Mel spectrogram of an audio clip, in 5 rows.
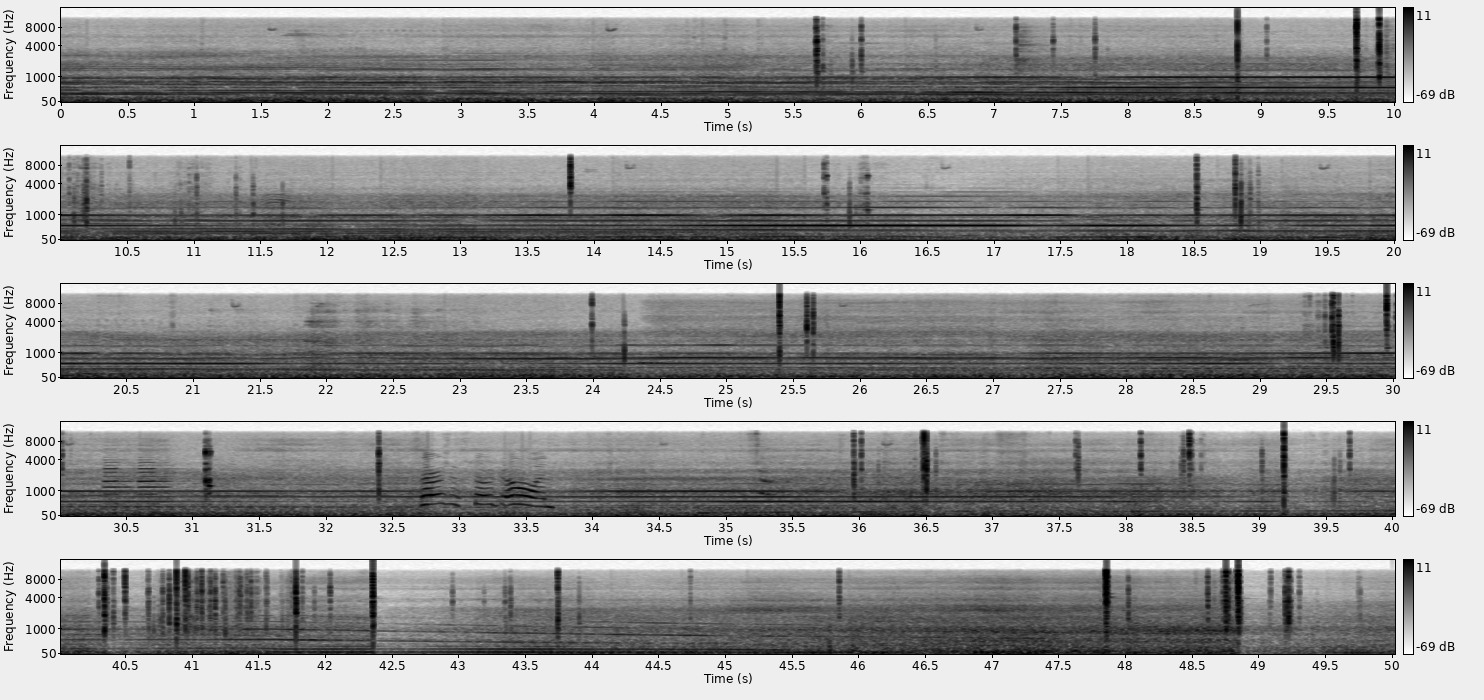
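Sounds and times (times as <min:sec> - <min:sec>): warning siren steady chord: 0:00.0 - 0:50.0
low rumble: 0:17.1 - 0:50.0.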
